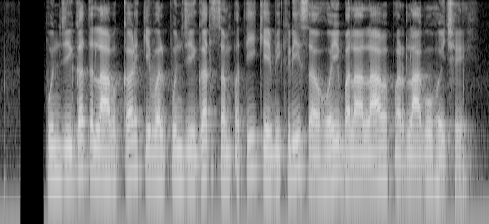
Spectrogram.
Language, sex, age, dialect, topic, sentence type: Maithili, male, 18-24, Eastern / Thethi, banking, statement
